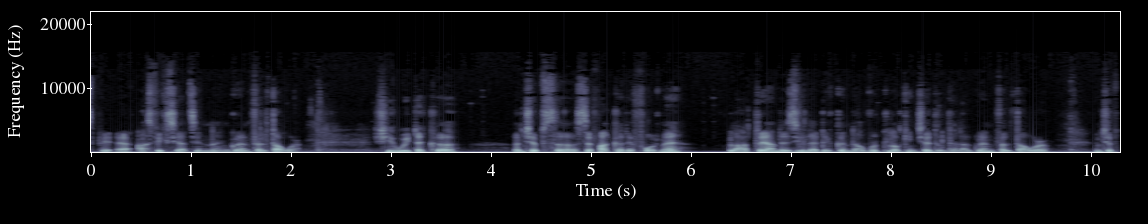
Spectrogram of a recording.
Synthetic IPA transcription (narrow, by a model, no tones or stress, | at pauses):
spa̰sfiksiat̪sʲɨnɡɾanfelawər | ʃiujt̪ekʰə | ɨnt͡ʃe̞psəse̞fakəɾefo̞rme̞ | lat̪ɾe̞janʲd̪e̞zile̞d̪e̞kɨnd̪aːvut̪lo̞kint͡ʃend̪uld̪e̞laɡɾanfeld̪̚t̪awərɨnt͡ʃe̞p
